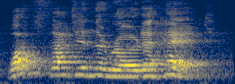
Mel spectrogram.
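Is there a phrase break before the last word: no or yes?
no. It is said as one phrase without a break. It asks about something further along the road. "At the top"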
